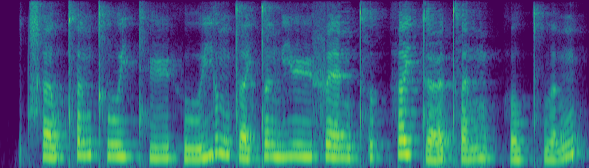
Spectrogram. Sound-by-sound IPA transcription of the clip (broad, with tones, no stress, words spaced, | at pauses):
t͡sʰɐ˨˥w t̪ʰɐ˨˧ŋkʰuː˨j t̪ʰyː˨ huː˨˥j ʊ˧ŋt̪ɐ˨jt̪ɐ˧ŋ jyː˧fɛː˧ŋ t̪ʰʊ˧k̚ hɐ˥j t̪œː˨˥t̪ʰɐ˨˧nmʊ˨k̚ho˨˧w kʷʰɐ˨˥ŋ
